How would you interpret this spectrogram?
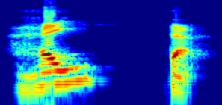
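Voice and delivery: hayta with a breathy h and a falling ending; model word. Shown as a demonstration. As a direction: say hayta, letting it fall at the end. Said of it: "Le premier".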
